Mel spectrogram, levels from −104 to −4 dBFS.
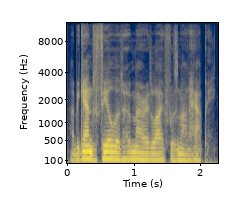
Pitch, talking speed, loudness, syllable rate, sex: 110 Hz, 290 wpm, -16 LUFS, 6.8 syllables/s, male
